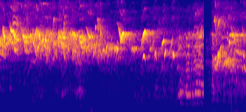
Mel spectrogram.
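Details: Brisk high twittering song of a young murai during the wait before the Ramadan fast-break; dense bright notes run steadily, with a brief cut near the end before the singing resumes.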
